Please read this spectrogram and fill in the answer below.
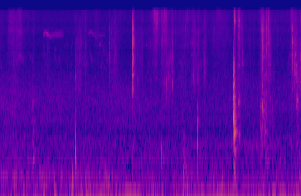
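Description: Footsteps and a few sharp knocks and clicks of items being handled in a wooden garden shed, the loudest knock about three-quarters of the way through, over a low rumble.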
